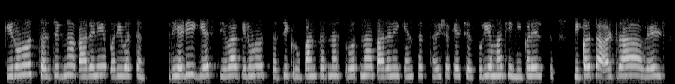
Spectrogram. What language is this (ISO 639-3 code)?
guj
